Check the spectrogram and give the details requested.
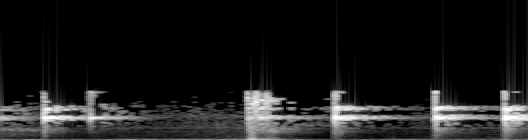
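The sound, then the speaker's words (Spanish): Glass bottles of Glucosoral rehydration drink clink together several times in an irregular rhythm, bright ringing taps, with one heavier knock in the middle over a low background rumble. “Es porque es en envase de vidrio, fiera.”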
